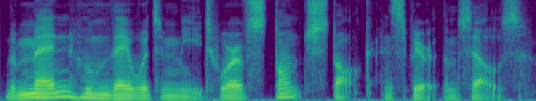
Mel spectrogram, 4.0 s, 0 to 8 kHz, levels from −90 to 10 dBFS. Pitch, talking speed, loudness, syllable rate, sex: 105 Hz, 210 wpm, -18 LUFS, 5.0 syllables/s, male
